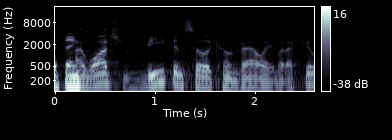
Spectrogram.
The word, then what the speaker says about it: silicon: there's e on one and on the other silicon and silicone s uh uh well yeah through my whole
